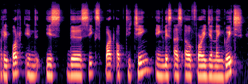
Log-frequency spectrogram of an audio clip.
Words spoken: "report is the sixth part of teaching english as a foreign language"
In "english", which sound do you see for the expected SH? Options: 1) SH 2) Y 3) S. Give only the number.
3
